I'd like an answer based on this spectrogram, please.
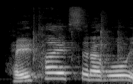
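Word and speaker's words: Δx: 증가한 정도라고 표현을 해서 델타 x라고 읽습니다. 델타 x라고 읽고 세모 x라고 표현하면서 b - a를 델타 x 다른 말로 x의 증분이라고 말합니다.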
